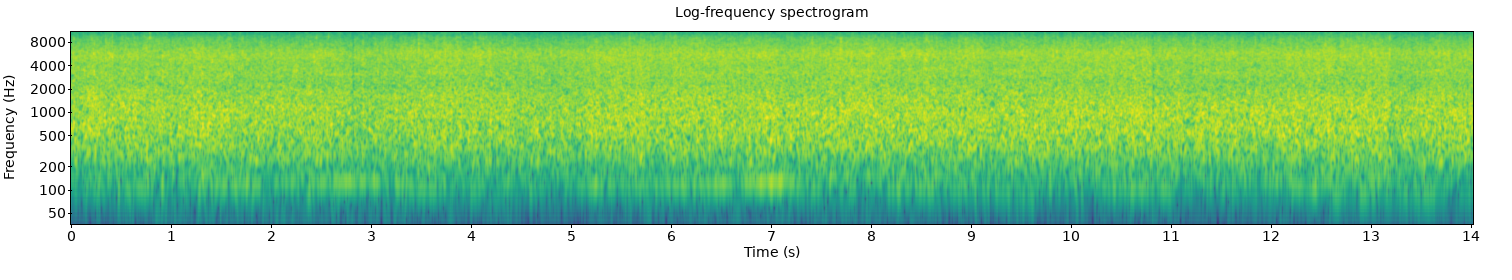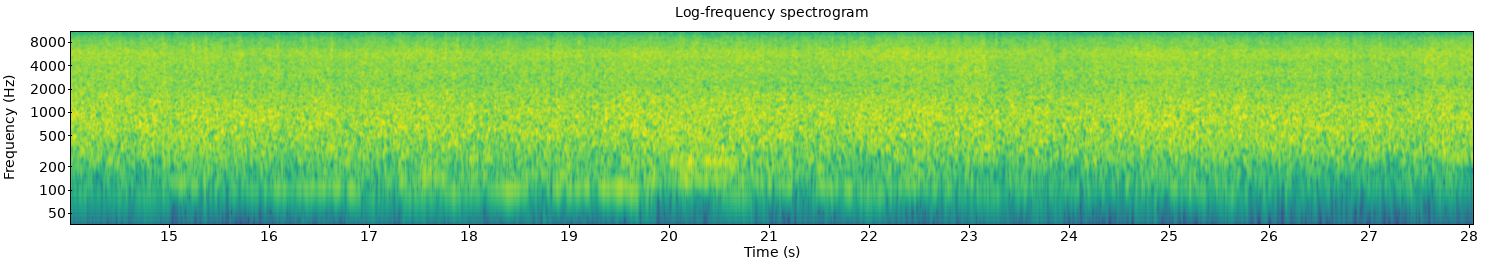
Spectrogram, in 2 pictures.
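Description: Heavy tropical rain pouring down steadily, a dense unbroken hiss of rain striking the ground.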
